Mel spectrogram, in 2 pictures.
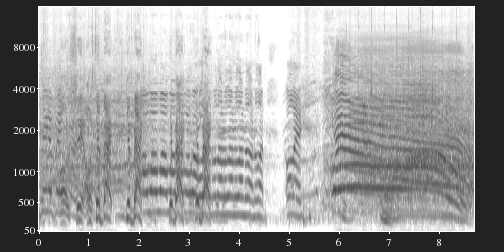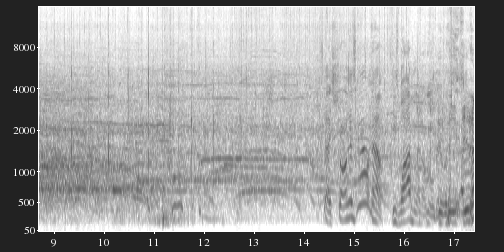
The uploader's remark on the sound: live from RTX!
